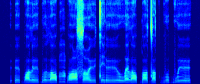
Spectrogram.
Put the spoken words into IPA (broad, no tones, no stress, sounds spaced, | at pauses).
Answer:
ʔ ʉː b ɔ l ʉ ɓ u l ɔ b m b ɔː zˤ ʉː t i ɾ ʉː w ə l ɔ b ɾ ɔ d ɔ t b u b w ʉː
